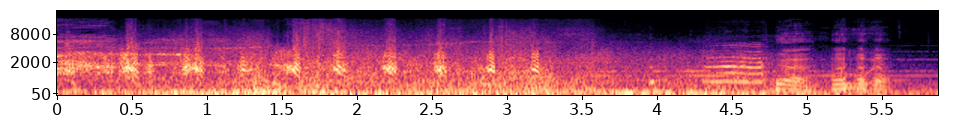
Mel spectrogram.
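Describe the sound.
A voice imitates the jets of the film Top Gun: Maverick by mouth, starting with a steady run of rhythmic, breathy roaring bursts, then sliding into rising and falling whooshing pitch sweeps that fade out at the end.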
